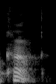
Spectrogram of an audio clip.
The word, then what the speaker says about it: conch: ate very good oh conch oh don't pronounce the h okay so conk got it yeah that was my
